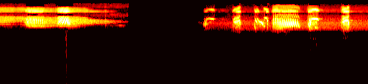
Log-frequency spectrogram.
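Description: A White-winged snowfinch gives a drawn-out, buzzy high note, then after a pause a quick burst of sharp, high chirps. Nothing else can be heard.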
